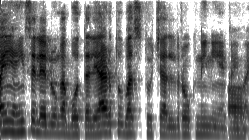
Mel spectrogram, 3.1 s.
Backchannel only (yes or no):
no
